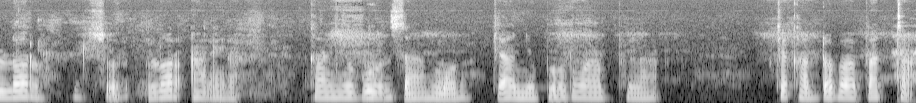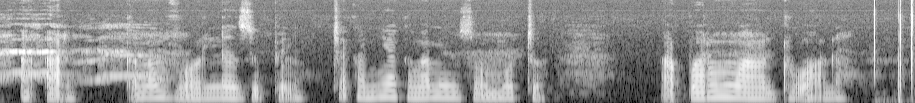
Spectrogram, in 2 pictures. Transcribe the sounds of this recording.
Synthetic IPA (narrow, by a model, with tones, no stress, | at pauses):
lɔ˦ɾa˨ɾɪ̰˨ɾa̰˨ | ka˨ɲo˨bo˦ɾzaː˨mo˦ɾʊ˦t͡ʃɛ˦a˨ɲo˨bo̰˨ɾɪ˦waː˦pʰɨ˨laː˦ | t͡ʃɛ˦ka˨dɔ˦ba˦ba˦ta̰˨a˨a̰˨ɾɪ˨ka˨ŋa˦ɱ˦vɔ̰˨ɾɪ˦la˦zṵ˨pḛ˨lɪ̰˦ | t͡ʃɛ̰˦ka˨nɪ˦a˦ka˨ŋa˦mɪ˦nzɔ̰˨mo˦tʊ̰˨ | a̰˨k͡pa˨ɾɪ˦nwaː˦dʊ̰˨ɔ̰˨la˦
